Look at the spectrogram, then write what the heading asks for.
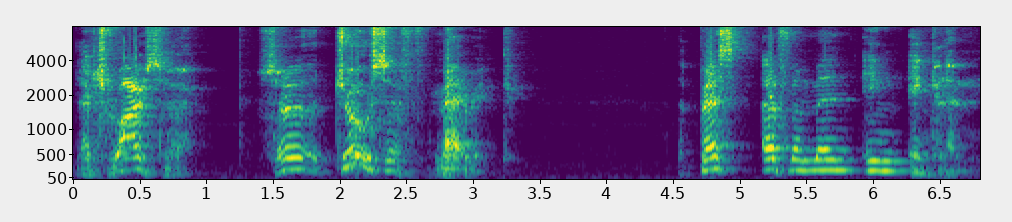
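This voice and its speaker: A man's voice: high voice, animated, takes it slowly, gravelly, echoey room, voice pushed up, full character voice. A man voicing a bullying, fawning, greedy sideshow shopkeeper for an audiobook, with emphatic, servile delivery. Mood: fawning, boastful. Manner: fawning, emphatic, says sir repeatedly. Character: loud, grinning, greedy male sideshow shopkeeper, bullying and obsequious. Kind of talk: audiobook character voice.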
